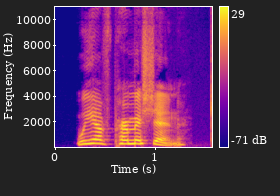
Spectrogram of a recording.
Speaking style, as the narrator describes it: Carol called out

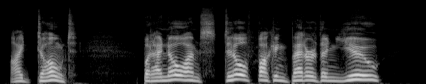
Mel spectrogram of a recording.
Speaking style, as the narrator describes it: Rain roared

